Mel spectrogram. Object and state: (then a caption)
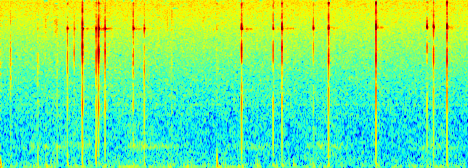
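Glass dropper bottle. Long nails tap and click on a small glass dropper bottle full of golden liquid, making a quiet, irregular series of sharp, bright clicks with almost no ring. A soft low hiss sits underneath the taps throughout.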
